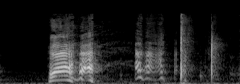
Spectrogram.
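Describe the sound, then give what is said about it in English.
A lone person clapping hands, a few sharp, isolated claps spaced apart, following a short burst of laughter. “How can you not clap for the funniest thing that's been said all day? I'm clapping. That's amazing. I'm still the only one clapping.”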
